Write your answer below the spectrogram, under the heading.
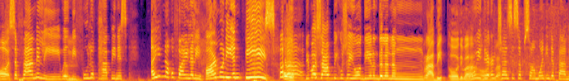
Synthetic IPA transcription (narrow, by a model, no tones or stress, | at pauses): ʔosɐfamɪliwɪlbifulɔvhapinɛs | ʔɐjnɐkofajnɐlihaɹmoniʔɛ̃nd̪̚pisod̪ɪbasaːbɪkosɐjo̞d̪iɐnɐnd̪ɐlanɐŋɾaːbɪt̪̚ʔod̪ɪbajd̪ɛɹʔɐt͡ʃãnsɛsɔv̥sɐ̃mwɐ̃nɪ̃nd̪ɐfamɪ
